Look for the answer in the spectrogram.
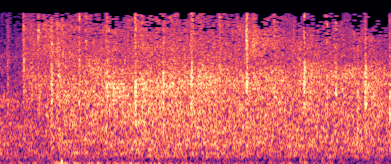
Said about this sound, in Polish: Brawa dla tych, którzy są razem z nami. Ale także siebie nawzajem przywitajcie gorącymi oklaskami, dziękując za dar każdej i każdego z nas. Brawa!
